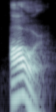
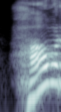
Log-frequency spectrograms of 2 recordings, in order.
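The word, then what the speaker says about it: hour: For example आवर लेकिन spelling आपकी screen पर दिख रही है। एच ओ यू आर जिसको हम घंटा बोलते हैं। लेकिन उसमें हावर नहीं बोलते।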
